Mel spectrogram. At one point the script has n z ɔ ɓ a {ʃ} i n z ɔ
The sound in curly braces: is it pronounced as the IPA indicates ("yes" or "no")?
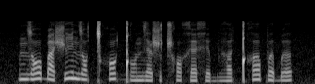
yes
